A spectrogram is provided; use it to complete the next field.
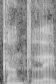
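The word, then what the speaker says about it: kantele: It's spelled K-A-N-T-E-L-E. But it's pronounced gantele because it's Finnish.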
